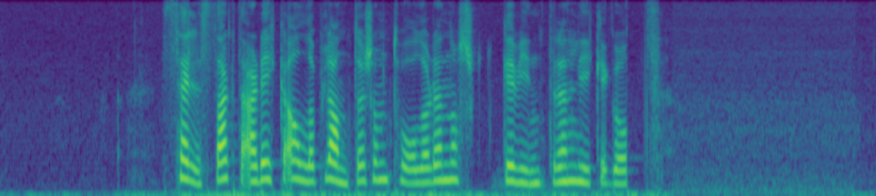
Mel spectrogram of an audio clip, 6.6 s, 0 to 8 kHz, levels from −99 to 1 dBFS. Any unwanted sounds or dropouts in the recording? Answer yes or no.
no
